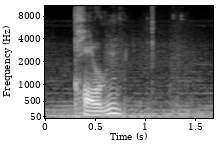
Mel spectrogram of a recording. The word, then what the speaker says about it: Köln: We sank the Hanover and the Köln. Köln? I think that's pronounced like an E.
